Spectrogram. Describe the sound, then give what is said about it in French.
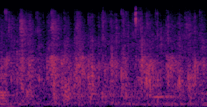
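An audience applauds a bookseller: steady, soft clapping that forms an even, fizzing wash of sound, faint and unbroken for its short length. “ça se fait pas, mais on peut vraiment l'applaudir”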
